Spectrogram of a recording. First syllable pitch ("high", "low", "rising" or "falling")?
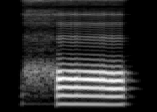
low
